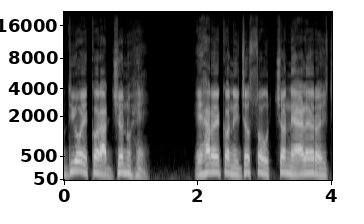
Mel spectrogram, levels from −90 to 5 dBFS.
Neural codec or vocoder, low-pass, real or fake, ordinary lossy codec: none; 19.8 kHz; real; none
